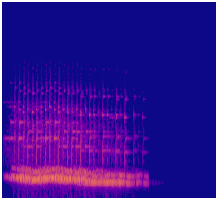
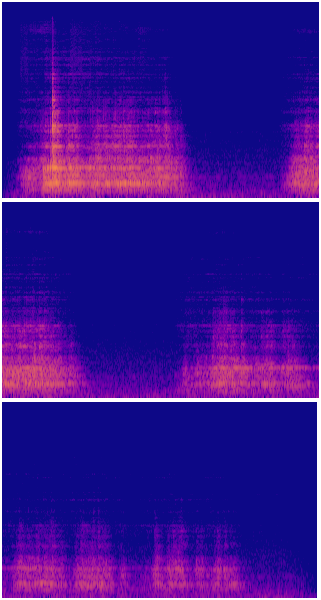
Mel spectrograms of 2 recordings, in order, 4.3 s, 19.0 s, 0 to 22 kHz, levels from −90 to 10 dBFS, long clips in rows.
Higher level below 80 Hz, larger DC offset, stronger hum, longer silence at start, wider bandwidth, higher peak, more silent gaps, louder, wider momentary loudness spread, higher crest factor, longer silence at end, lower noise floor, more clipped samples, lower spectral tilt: second, -80 dBFS vs -62 dBFS; neither; neither; second, 0.05 s vs 0.35 s; second, 5 kHz vs 14 kHz; second, -18 dBFS vs -4 dBFS; neither; about the same, -32 LUFS vs -33 LUFS; second, 15 LU vs 22 LU; second, 16 dB vs 32 dB; second, 1.35 s vs 1.5 s; second, -58 dBFS vs -69 dBFS; neither; about the same, -7 dB/octave vs -7 dB/octave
